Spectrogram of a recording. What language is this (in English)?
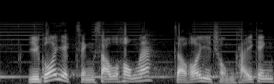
Cantonese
